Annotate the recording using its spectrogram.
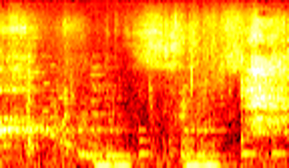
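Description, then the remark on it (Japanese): A loud, deep roaring cry bellows out in two heavy bursts, like a voice letting out a war cry, with a bright electronic backdrop around it. “雄たけびやんなきゃいけないわけね”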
